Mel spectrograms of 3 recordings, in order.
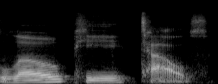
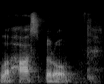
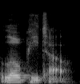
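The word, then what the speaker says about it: L'Hôpital: a note on how you pronounce it it's pronounced low p towels not the hospital um which a lot of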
